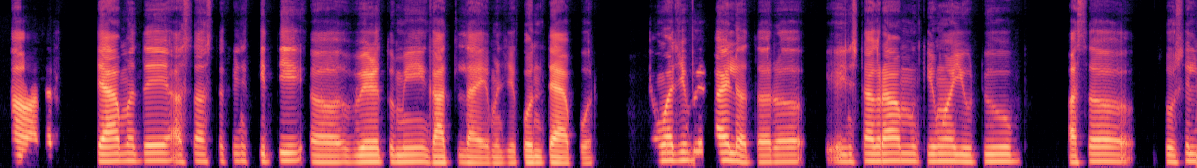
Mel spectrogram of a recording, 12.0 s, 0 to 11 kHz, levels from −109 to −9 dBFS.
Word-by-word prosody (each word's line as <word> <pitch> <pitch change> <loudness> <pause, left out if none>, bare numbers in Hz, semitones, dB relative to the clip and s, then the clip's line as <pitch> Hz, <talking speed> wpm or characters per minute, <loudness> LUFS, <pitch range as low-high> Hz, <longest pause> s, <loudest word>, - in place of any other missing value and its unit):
हां, 135 -2 +5 0.2
तर - - -5 0.4
त्यामध्ये 150 +1 +3
असं 145 -1 -4
असतं 140 +1 -5
की 145 0 -6 0.2
किती 145 +2 0 0.2
अ, 135 - -1 0.4
वेळ 135 +1 +5
तुम्ही 135 0 0
घातला 120 0 0
आहे 110 -1 0
म्हणजे 115 +1 -6
कोणत्या 115 -1 +3
ॲपवर. 110 0 -5
तेव्हा 150 +6 -4
जे 160 +2 -1
वेळ 170 - -1 0.2
पाहिलं 155 -5 +4
तर 130 0 0
अ, 135 0 0 0.5
Instagram 145 +2 +2
किंवा 145 0 +1
YouTube 140 0 0 0.6
असं 140 +2 0 0.4
सोशल 140 +2 -2
140 Hz, 130 wpm, -23 LUFS, 130-145 Hz, 0.6 s, हां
